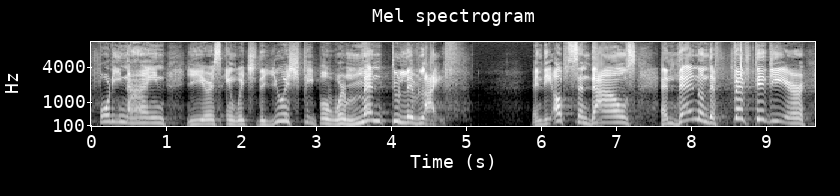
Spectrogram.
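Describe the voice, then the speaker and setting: A man in his fifties preaches with a voice noticeably high for a male speaker. His style is chatty and narrative, punctuated by brief questions to listeners, and it moves from soft asides up to forceful, dramatic emphasis.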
